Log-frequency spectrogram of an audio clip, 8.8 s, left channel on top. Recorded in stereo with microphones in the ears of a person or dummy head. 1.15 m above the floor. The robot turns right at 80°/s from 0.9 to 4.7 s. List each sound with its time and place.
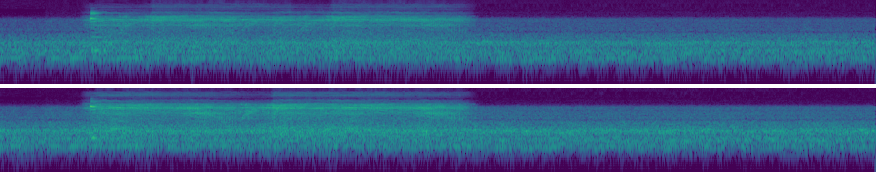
0.9 s a cowbell: 5° right (ahead or behind), 1.9 m; by 1.1 s 10° left (ahead or behind), 1.9 m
